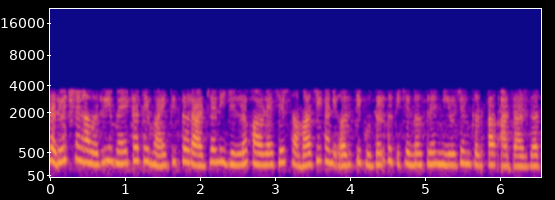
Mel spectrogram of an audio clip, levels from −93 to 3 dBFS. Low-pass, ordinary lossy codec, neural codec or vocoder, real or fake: 3.6 kHz; none; vocoder, 22.05 kHz, 80 mel bands, HiFi-GAN; fake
